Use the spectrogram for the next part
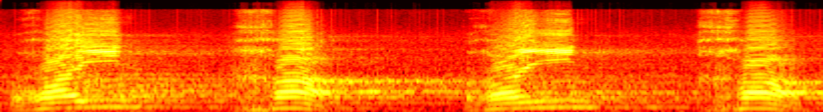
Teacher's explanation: مخرج نمبر 4 ہے ادنیٰ حلق، گلے کا جو منہ کی طرف حصہ ہے وہ والا، اس سے غین اور خا ادا ہوتے ہیں۔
